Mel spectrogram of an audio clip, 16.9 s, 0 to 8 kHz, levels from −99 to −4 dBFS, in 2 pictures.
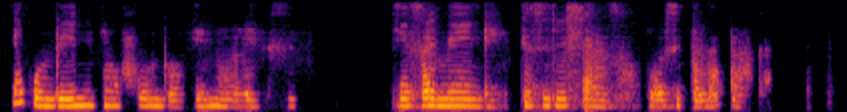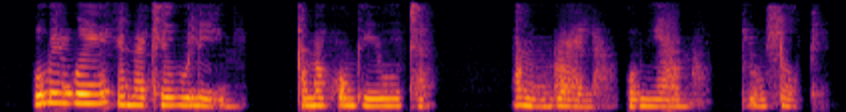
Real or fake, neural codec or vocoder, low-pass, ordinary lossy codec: fake; codec, 44.1 kHz, 1.7 kbps, Pupu-Codec; 7.2 kHz; Opus, 64 kbps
